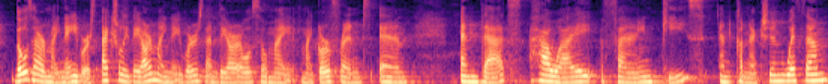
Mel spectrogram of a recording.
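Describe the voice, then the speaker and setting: At a very slow pace, a woman with a medium-pitched voice speaks with fairly even intonation. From Puerto Rico. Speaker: church member, panelist. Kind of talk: panel discussion.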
